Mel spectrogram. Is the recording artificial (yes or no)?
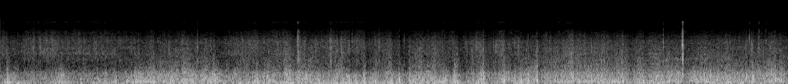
no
